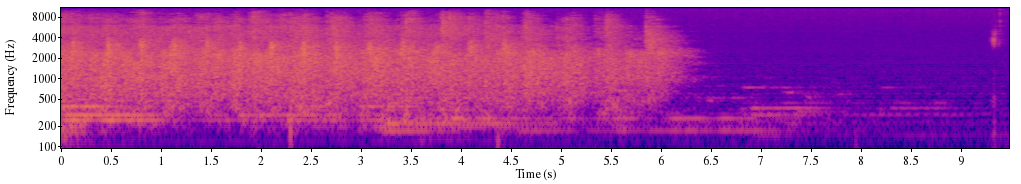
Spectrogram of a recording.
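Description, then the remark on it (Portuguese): An audience applauds God, with dense, loud clapping for about six seconds before it dies away, leaving a low, steady sustained tone and near quiet. “Pode aplaudir o Rei, o Rei da Glória, o Senhor dos Senhores.”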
